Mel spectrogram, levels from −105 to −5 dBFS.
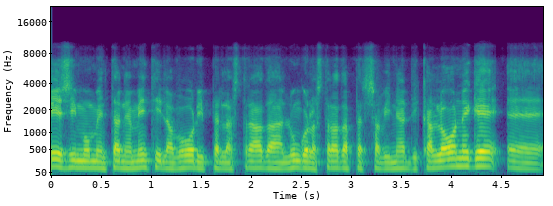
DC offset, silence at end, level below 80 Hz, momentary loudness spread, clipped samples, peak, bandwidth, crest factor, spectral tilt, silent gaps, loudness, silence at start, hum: under 0.1%; 0 s; -62 dBFS; 8 LU; under 0.1%; -2 dBFS; 9.2 kHz; 18 dB; -6.5 dB/octave; none; -20 LUFS; 0 s; none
